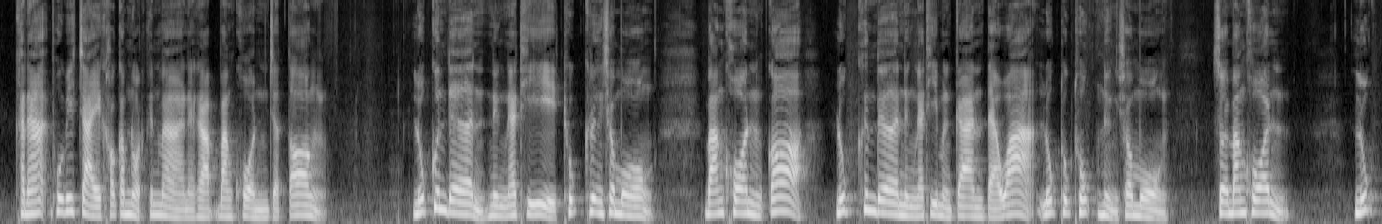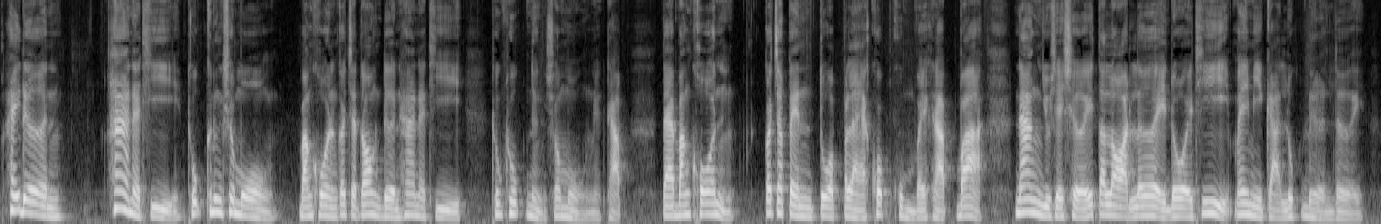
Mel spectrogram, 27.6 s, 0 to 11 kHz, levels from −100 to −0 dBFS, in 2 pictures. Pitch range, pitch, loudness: 125-175 Hz, 145 Hz, -19 LUFS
